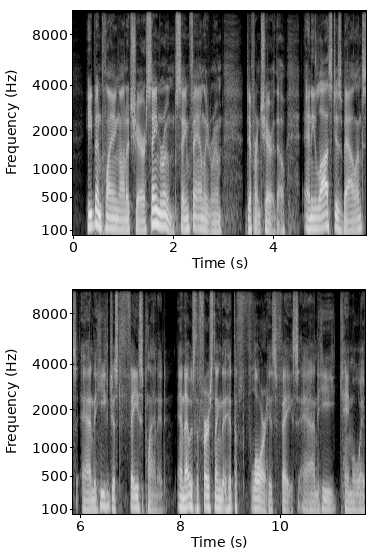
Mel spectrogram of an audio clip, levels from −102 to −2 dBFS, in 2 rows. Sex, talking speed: male, 200 wpm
